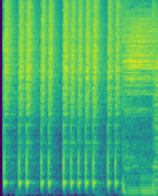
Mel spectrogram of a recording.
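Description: Drum fill opening a piece of background music: a quick, uneven run of about a dozen snare and tom strikes, roughly six or seven a second, leading into the band.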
